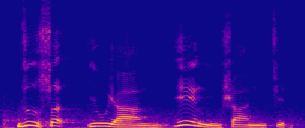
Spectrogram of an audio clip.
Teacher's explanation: 映应当平声，山应当仄声。现在映和山两个字平仄对调，互相补救。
